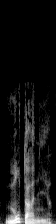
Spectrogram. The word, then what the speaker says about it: montagne: So remember here, O-N, on, mon, ta, and then this G-N-E, nye, nye. Montagne.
